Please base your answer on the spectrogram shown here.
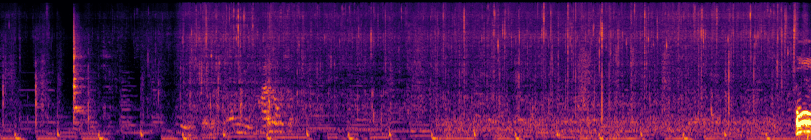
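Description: Seafood green onion pancake (haemul pajeon) fries in a pan with a continuous crackling sizzle, fairly loud and close. A sharper bump of sound comes near the end.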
